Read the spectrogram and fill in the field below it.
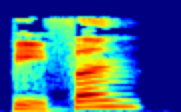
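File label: Chinese; hsk4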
